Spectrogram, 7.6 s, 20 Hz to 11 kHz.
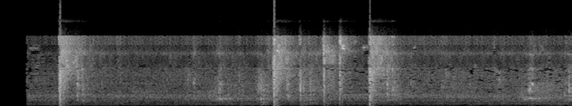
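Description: Multinova 1600 gluer for crash-lock-bottom corrugated boxes running: a steady mechanical noise with a constant hum, starting abruptly about half a second in, broken by sharp knocks, three of them loud.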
